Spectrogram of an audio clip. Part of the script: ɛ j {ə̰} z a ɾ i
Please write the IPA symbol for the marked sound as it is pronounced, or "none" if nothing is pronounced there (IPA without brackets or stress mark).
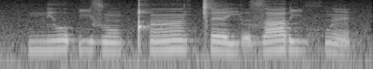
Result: ə̰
